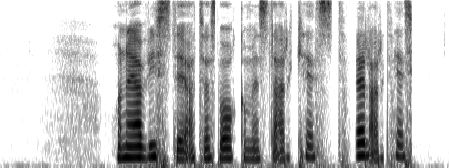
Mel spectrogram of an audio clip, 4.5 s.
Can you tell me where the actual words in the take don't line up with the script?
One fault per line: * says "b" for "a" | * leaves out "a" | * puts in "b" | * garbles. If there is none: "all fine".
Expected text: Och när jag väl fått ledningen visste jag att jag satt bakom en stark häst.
* leaves out "väl fått ledningen"
* leaves out "satt"
* garbles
